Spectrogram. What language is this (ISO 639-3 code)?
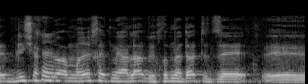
heb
